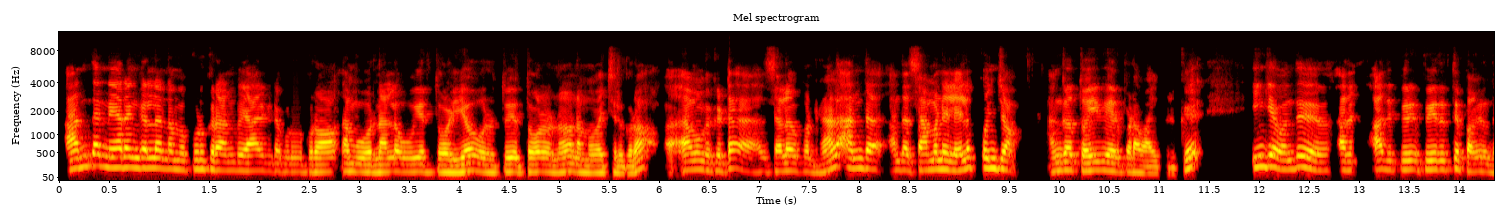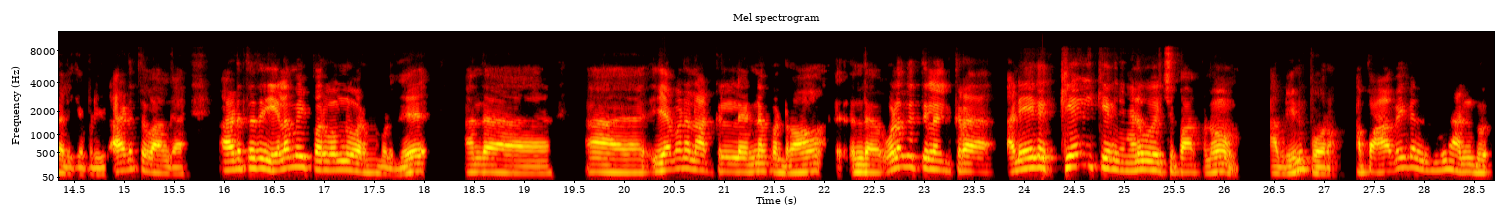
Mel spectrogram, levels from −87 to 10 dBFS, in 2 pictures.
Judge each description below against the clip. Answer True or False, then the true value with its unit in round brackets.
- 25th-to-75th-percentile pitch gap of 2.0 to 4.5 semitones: False (5.3 semitones)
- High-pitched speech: False (150 Hz)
